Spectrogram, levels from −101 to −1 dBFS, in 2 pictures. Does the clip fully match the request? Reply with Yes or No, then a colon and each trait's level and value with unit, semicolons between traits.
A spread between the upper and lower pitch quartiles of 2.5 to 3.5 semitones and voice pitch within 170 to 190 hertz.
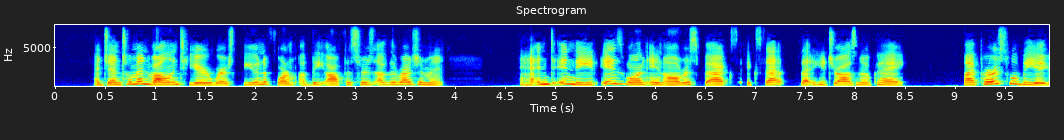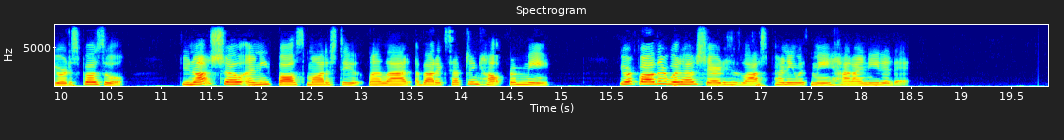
No: average, 3.0 semitones; very high, 250 Hz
